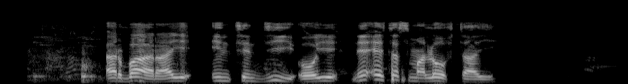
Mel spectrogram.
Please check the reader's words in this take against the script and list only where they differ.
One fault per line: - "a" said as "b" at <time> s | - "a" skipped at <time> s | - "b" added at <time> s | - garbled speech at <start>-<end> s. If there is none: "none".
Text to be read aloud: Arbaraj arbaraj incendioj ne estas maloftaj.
- "arbaraj" skipped at 1.7 s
